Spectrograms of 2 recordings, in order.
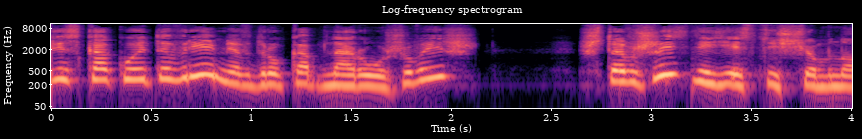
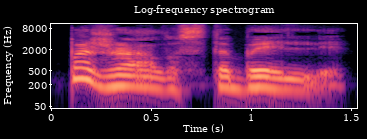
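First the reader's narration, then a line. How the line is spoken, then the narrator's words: Tender. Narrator (Russian): ласково произнес Чарли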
